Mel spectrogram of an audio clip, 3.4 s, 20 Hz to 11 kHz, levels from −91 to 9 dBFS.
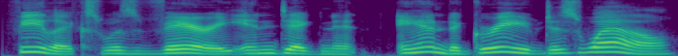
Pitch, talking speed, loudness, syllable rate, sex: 200 Hz, 125 wpm, -16 LUFS, 4.4 syllables/s, female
